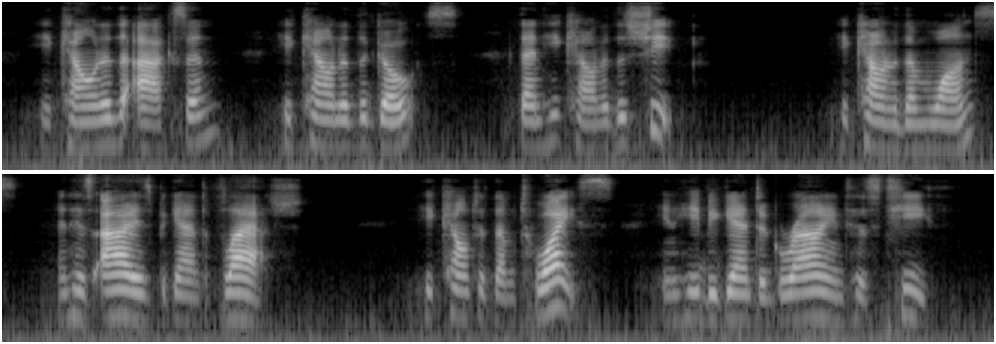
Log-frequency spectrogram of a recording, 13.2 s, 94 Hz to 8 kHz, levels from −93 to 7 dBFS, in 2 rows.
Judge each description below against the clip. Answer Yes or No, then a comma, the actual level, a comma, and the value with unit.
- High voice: No, medium, 170 Hz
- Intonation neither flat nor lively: No, narrow, 2.3 semitones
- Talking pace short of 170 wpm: Yes, average, 160 wpm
